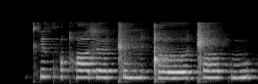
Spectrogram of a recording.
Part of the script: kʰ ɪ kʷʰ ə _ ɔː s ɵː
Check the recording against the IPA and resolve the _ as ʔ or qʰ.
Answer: qʰ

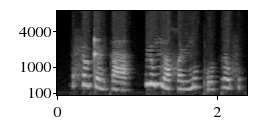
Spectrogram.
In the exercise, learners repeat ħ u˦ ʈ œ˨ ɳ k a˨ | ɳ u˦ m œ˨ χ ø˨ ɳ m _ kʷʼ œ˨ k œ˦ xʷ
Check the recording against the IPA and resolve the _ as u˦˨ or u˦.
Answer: u˦˨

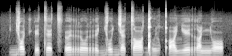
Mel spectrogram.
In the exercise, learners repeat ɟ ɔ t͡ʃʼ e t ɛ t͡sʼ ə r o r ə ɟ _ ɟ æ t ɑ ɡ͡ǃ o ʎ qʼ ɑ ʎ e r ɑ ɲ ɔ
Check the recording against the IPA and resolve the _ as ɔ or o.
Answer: o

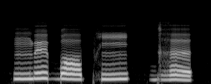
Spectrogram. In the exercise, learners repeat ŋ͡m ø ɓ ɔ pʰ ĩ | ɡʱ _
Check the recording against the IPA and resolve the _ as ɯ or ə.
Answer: ə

